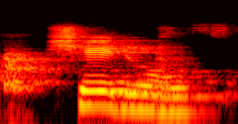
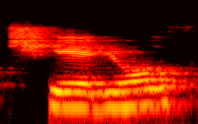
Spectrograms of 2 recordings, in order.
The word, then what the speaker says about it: schedule: So both variants are possible of pronunciation of this word in schedules, like German variant, because this combination of the letters in German we pronounce sh, and we might also in English this combination of the letters SCH we may pronounce like k, yes.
